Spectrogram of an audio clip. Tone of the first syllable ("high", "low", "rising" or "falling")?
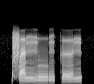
low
